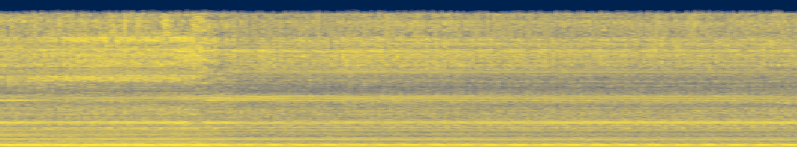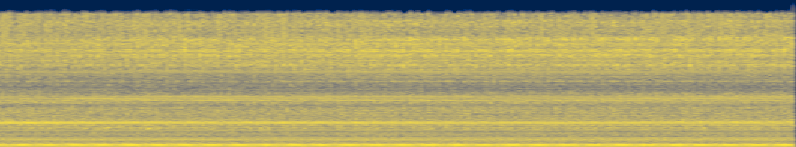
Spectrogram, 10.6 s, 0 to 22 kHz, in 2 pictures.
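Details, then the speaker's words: ULIXWH portable air compressor/jump starter inflating a Mercedes tire from 31 to its 33 PSI preset in about 30 seconds: a steady buzzing drone with a quick, even pulse and no rattles or labouring. Normal running. "I'm going to press the power button the bottom center button one time and it's going to inflate"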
